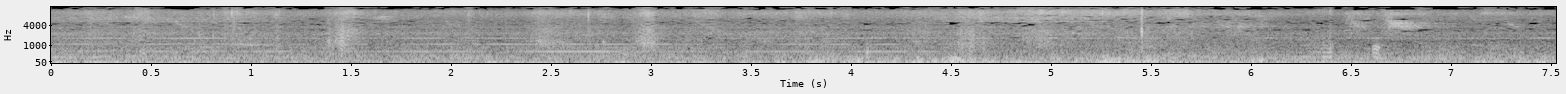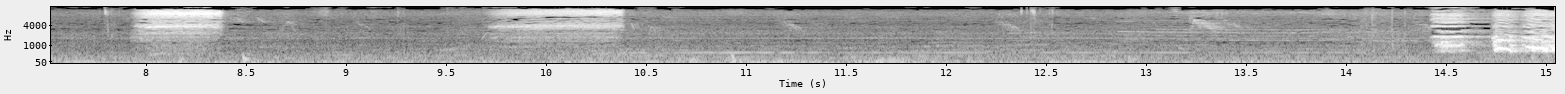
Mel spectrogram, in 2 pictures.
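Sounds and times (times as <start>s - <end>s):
shrill bird calls: 7.9s - 8.6s, 9.7s - 10.6s.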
